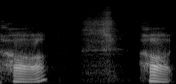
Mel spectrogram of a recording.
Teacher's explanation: काकल का मतलब होता है कंठ से उच्चारण हो हा का उच्चारण शुद्ध रूप से कंठ से होता है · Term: काकल व्यंजन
